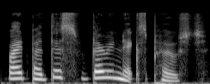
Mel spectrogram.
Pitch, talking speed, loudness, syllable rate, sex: 250 Hz, 170 wpm, -16 LUFS, 4.2 syllables/s, female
